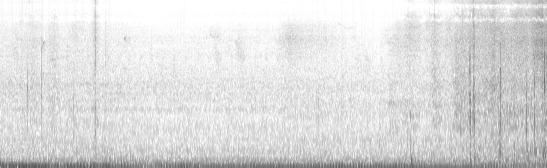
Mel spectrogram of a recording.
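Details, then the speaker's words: Honda Civic just after exhaust repair at a muffler shop: low, even engine drone with no rasp or blowing, just a soft steady hum; exhaust now sealed and quiet. "all right y'all the exhaust is done let's take a look at this and see how well they did with the exhaust it's like a brand new car y'all hear how quiet that"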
